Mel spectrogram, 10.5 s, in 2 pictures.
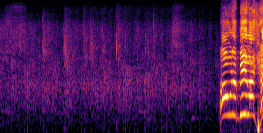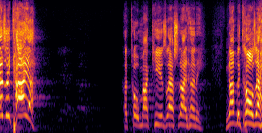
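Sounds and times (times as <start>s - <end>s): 
crowd clapping: 0.0s - 4.9s
speech: 5.3s - 6.0s, 7.8s - 10.4s.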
